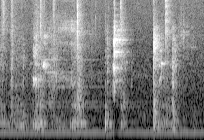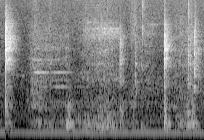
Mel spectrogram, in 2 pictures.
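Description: A brayer (hand roller) rolled back and forth over a sheet of holographic iron-on vinyl on a cutting mat, pressing it down: a series of short, irregular strokes.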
